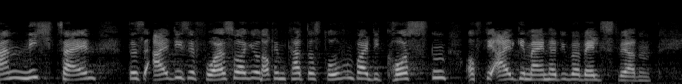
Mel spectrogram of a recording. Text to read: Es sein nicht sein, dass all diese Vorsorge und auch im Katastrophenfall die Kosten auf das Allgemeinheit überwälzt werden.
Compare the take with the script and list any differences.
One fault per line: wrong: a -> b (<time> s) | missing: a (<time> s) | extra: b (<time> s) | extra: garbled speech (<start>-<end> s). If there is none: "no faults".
wrong: sein -> kann (0.1 s)
wrong: das -> die (4.8 s)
